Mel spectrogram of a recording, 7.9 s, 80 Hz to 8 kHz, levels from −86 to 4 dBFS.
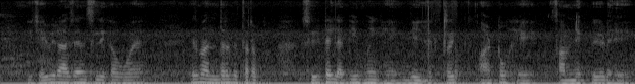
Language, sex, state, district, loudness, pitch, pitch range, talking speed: Hindi, male, Uttarakhand, Uttarkashi, -39 LUFS, 115 Hz, 105-125 Hz, 165 wpm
